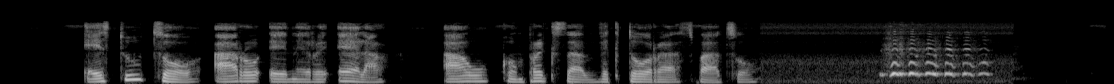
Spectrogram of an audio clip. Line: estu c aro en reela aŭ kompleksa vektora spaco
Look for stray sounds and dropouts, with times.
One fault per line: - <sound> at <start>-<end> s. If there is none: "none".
- laugh at 8.8-10.0 s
